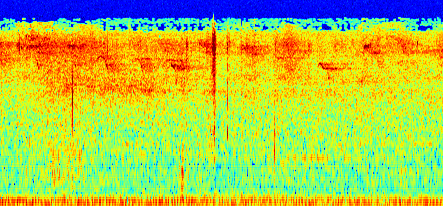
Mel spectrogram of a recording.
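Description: Outdoor ambience: a steady low rumble under faint, high bird chirps, with a single sharp click about three seconds in.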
